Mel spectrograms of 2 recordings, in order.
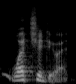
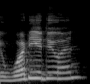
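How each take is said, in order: First: The word 'are' is dropped almost entirely. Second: The words run together with reduced sounds. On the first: "Or what you doing?" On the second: "They're going to say"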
